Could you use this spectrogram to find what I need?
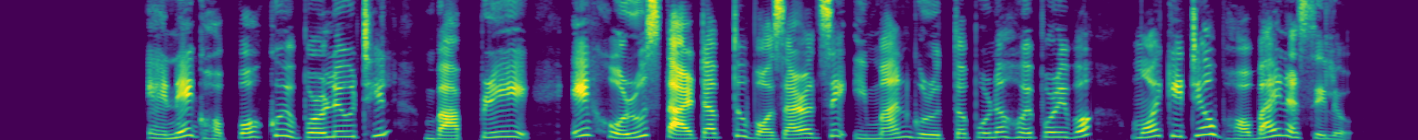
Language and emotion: Assamese, surprised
